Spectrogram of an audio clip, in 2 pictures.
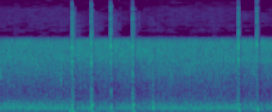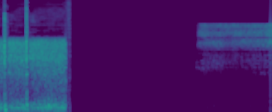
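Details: A small group of about three or four sperm whales gives sharp clicks, likened to a hammer hitting a nail, tapping in quick regular runs over a steady hiss of underwater noise.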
